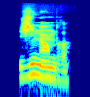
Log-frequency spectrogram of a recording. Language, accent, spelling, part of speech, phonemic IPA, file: French, France, gynandre, adjective, /ʒi.nɑ̃dʁ/, LL-Q150 (fra)-gynandre.wav
- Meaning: gynandrous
